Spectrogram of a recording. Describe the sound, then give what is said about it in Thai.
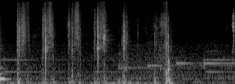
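Tarot cards being shuffled for a monthly reading, a quick run of crisp riffling bursts about every quarter second, papery and bright, with no one talking. “เอาล่ะทีนี้เรามาดูไพ่ทาโร่กันนะคะ ในเดือนนี้ไพ่ทาโร่จะบอกอะไรกับคุณ”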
